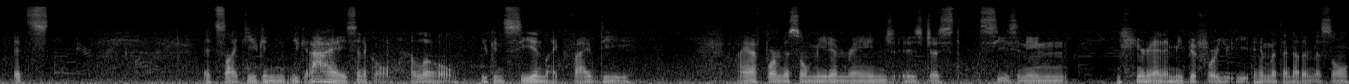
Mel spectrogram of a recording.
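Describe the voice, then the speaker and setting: Relaxed in tone, a man with an American accent speaks at a very deep, low pitch with ordinary pitch variation and long, frequent pauses, over noticeable background noise. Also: moderate pace. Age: 20s. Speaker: gaming streamer. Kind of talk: casual chat. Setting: live stream with chat. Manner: casual, relaxed.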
